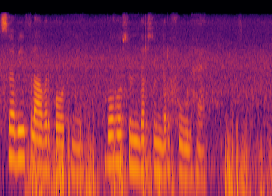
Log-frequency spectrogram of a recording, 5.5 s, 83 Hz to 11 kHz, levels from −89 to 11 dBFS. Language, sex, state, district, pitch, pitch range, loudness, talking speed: Hindi, female, Punjab, Fazilka, 165 Hz, 145-190 Hz, -19 LUFS, 100 wpm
